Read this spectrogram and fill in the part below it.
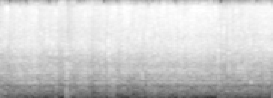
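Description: Chicken with almonds frying in a hot wok or pan, a steady, fairly faint, dense hiss of sizzling oil with a brief stir near the start.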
